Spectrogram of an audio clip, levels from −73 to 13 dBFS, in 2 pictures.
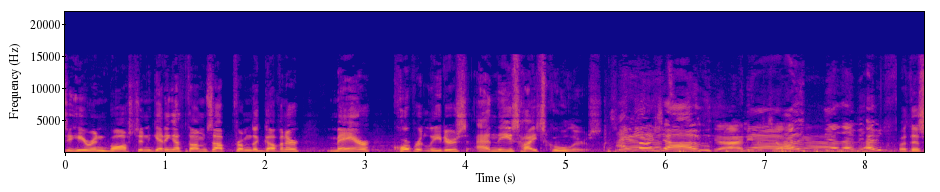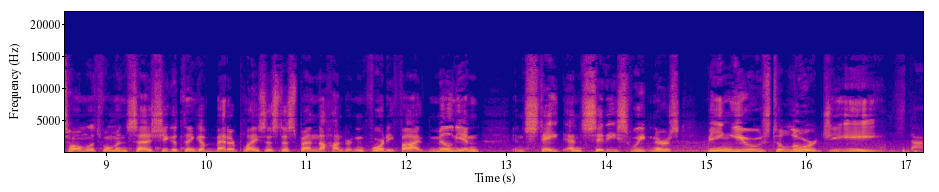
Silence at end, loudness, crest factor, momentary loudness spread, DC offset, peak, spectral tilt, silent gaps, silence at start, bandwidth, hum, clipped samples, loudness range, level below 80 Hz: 0 s; -15 LUFS; 14 dB; 6 LU; under 0.1%; 0 dBFS; -4 dB/octave; none; 0 s; 16 kHz; none; under 0.1%; 2 LU; -60 dBFS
